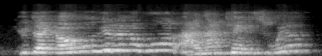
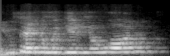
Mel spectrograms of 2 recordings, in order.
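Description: First: Even higher, fast, louder disbelief; more incredulous. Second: High, fast disbelieving question; can't believe what he's hearing; incredulous. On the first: Preacher as the boy, pressing in disbelief. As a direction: push the disbelief further. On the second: Preacher as the boy, asking in disbelief. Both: Retold or imitated.

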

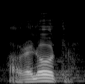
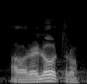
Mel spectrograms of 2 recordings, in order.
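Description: Both takes have the same delivery.

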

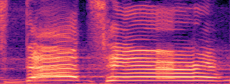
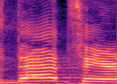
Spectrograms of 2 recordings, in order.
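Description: First: Loud, high, cheery announcement; cartoon dad's entrance. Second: Loud, high, cheery call; cartoon dad's entrance again. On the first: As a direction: burst in like a proud dad calling out. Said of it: "and he says". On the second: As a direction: announce yourself with a grin. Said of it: "He says".

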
